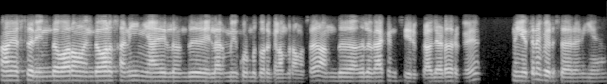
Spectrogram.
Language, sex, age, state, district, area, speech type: Tamil, male, 18-30, Tamil Nadu, Pudukkottai, rural, conversation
